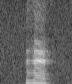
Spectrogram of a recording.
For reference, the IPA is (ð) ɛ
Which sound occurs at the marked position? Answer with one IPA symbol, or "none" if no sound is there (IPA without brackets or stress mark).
ð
